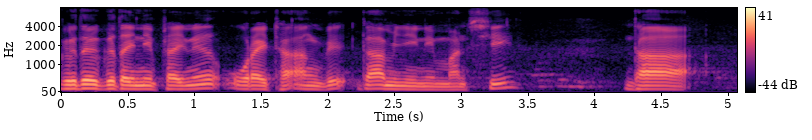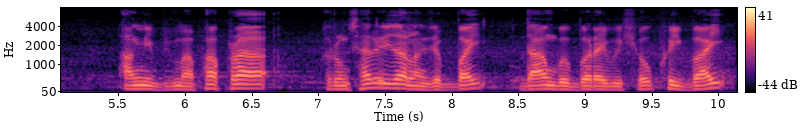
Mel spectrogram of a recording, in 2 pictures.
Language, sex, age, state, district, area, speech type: Bodo, male, 60+, Assam, Kokrajhar, rural, spontaneous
